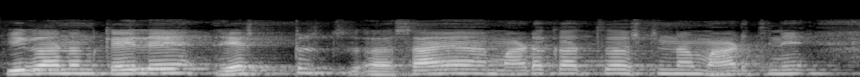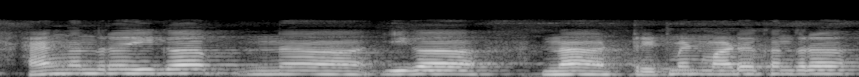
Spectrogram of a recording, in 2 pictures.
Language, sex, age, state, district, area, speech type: Kannada, male, 18-30, Karnataka, Gulbarga, urban, spontaneous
